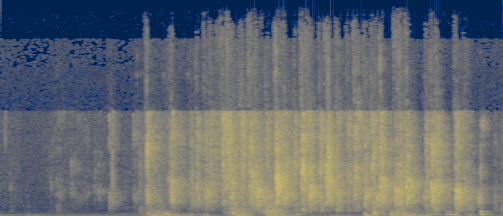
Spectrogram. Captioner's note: applause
